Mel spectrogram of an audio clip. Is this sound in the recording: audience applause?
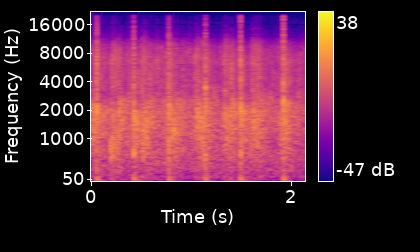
yes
